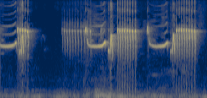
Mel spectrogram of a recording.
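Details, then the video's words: Trill of a female prinia ('ngetirr'): a high whistle sliding down, then a sharp burst of rapid buzzy pulses, repeated three times with a brief gap near the start. "prenjak betina gacor ngetirr"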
